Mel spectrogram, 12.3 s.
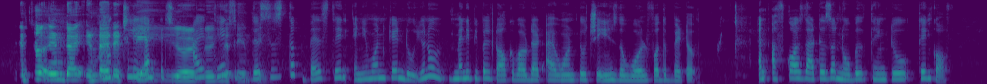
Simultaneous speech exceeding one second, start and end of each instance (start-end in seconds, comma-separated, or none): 1.2-3.3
